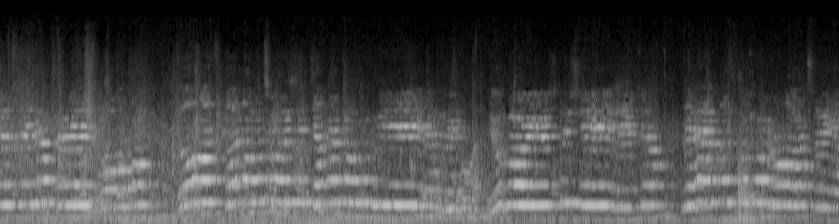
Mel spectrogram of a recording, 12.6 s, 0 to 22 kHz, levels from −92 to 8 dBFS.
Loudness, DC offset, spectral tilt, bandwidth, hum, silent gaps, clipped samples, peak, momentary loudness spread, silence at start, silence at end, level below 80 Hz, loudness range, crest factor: -25 LUFS; under 0.1%; -7 dB/octave; 9.2 kHz; none; none; under 0.1%; -8 dBFS; 10 LU; 0 s; 0 s; -46 dBFS; 3 LU; 16 dB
